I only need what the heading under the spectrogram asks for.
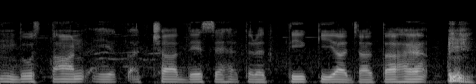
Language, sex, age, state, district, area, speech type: Urdu, male, 18-30, Bihar, Supaul, rural, spontaneous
